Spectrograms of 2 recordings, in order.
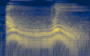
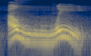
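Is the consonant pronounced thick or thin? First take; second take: thick; thick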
